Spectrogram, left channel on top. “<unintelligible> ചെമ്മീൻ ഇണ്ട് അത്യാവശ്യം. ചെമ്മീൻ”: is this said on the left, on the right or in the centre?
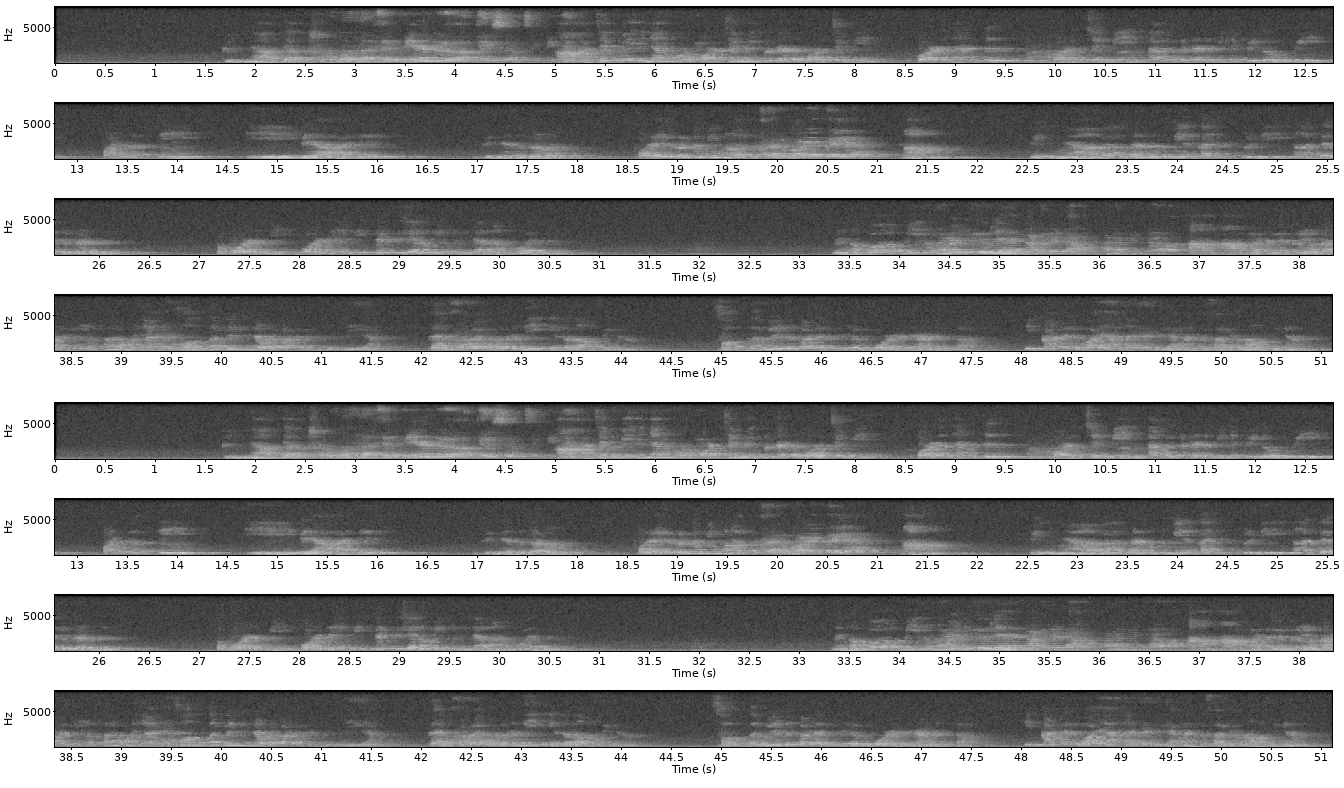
Left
